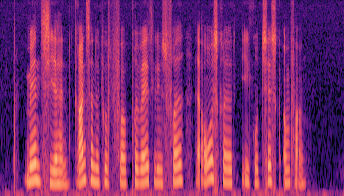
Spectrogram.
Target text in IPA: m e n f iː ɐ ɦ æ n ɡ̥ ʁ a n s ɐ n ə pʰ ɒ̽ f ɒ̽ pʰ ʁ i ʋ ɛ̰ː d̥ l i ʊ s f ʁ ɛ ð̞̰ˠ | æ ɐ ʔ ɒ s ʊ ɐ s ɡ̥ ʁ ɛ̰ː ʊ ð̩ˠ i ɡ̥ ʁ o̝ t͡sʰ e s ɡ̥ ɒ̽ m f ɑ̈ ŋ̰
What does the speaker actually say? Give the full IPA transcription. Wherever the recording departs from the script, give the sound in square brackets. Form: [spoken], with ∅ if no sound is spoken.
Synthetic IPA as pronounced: m e n [s] iː ɐ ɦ æ n ɡ̥ ʁ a n s ɐ n ə pʰ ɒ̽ f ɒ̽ pʰ ʁ i ʋ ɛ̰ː d̥ l i ʊ s f ʁ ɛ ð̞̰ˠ | æ ɐ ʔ ɒ [∅] ʊ ɐ s ɡ̥ ʁ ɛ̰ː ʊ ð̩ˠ i ɡ̥ ʁ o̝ t͡sʰ e s ɡ̥ ɒ̽ m f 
